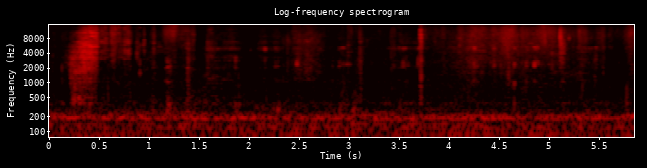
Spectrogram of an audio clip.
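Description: A bite into a fried chicken sandwich just after the start, followed by close-up chewing with small wet mouth clicks, over a steady low hum.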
